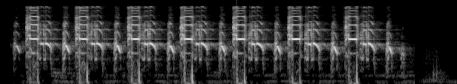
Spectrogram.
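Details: Grey francolin, locally called safed teetar, at Sariska National Park: loud, shrill, harsh notes in quick repeated phrases, about two per second, ringing and high-pitched, running for four seconds before stopping abruptly in a quiet setting.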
